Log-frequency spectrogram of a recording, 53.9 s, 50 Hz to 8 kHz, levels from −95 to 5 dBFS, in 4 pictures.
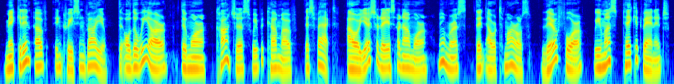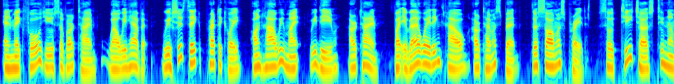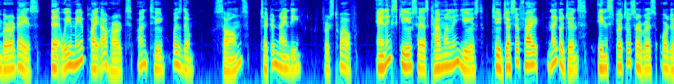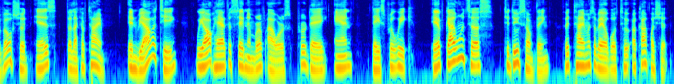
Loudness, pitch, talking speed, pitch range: -25 LUFS, 135 Hz, 145 wpm, 125-155 Hz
